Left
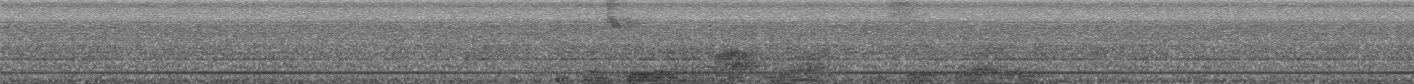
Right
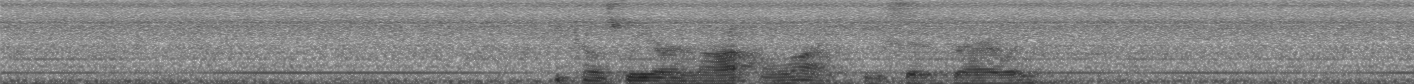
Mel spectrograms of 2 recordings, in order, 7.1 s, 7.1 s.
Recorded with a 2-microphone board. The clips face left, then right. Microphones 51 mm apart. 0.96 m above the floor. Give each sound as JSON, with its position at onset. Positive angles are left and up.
{"t": 2.8, "sound": "a man speaking", "side_deg": -30, "distance_m": 1.3}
